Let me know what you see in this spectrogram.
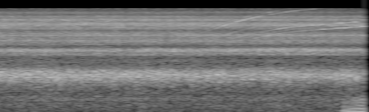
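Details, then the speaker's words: High-speed dental drill with diamond bur and water spray adjusting the bite on a cemented porcelain crown, moved in circular motion: continuous high-pitched whine with water hiss. "same thing just try to keep the diamond moving in a circular motion so we don't create just a flat plane"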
